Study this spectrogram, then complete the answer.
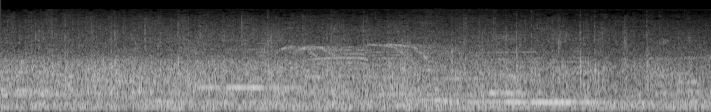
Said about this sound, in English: Here we go. Nice round of applause for the magician.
